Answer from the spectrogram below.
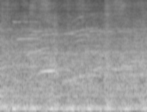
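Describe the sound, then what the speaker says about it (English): A loud arena crowd screams and cheers steadily at a professional women's volleyball match as a star player steps up to serve. "you can hear the screams because Bea De Leon will be serving"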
